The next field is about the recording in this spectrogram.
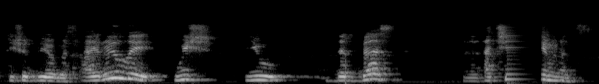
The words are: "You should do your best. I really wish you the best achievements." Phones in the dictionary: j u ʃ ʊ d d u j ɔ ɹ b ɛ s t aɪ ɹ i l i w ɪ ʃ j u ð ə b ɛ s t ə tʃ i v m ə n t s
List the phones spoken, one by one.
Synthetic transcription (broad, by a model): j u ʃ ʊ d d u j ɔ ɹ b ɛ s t aɪ ɹ i l i w ɪ ʃ j u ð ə b ɛ s t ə tʃ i v m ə n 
